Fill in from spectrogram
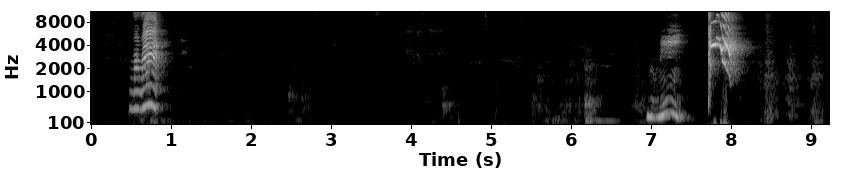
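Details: Talking pet parrot indoors, taught to say mummy and papa: a short harmonic, rising-falling call, then after a long silence two more bright, harsh, strained calls close together near the end.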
